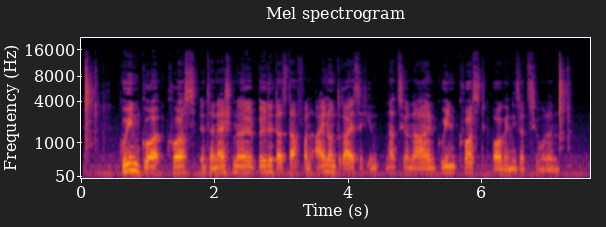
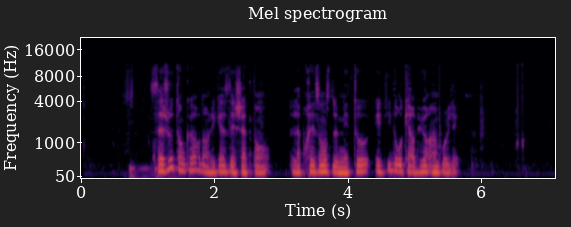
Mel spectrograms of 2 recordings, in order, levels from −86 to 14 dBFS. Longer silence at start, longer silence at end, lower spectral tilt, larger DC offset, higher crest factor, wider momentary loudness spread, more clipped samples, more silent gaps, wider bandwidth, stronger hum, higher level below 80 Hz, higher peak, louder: second, 0.05 s vs 0.7 s; second, 0.2 s vs 0.45 s; second, -5 dB/octave vs -6.5 dB/octave; neither; about the same, 16 dB vs 16 dB; second, 13 LU vs 16 LU; neither; neither; first, 14.5 kHz vs 11.5 kHz; neither; first, -52 dBFS vs -64 dBFS; first, -2 dBFS vs -20 dBFS; first, -18 LUFS vs -35 LUFS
